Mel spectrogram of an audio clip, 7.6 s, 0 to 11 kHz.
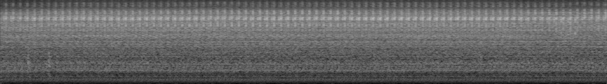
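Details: Suzuki Vitara engine at cold idle with a sharp, regular ticking knock about 136 a minute, steady throughout; cold-start engine knock, cause unconfirmed.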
